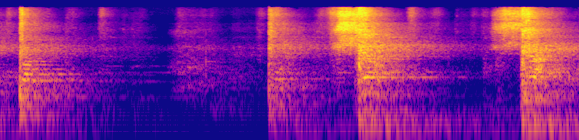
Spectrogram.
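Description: Punches and kicks landing on a hanging heavy bag: four sharp thuds, the last, a low kick, the loudest.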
